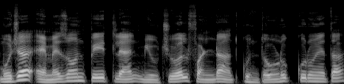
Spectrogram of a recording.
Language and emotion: Goan Konkani, neutral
